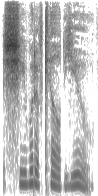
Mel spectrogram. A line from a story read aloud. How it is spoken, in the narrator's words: Darlene whispered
